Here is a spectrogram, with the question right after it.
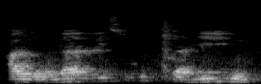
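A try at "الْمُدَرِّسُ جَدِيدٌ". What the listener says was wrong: Ayo, bagus.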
